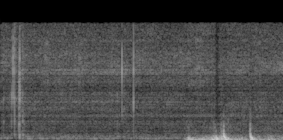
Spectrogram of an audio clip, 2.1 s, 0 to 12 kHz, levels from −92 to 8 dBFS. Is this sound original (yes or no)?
no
